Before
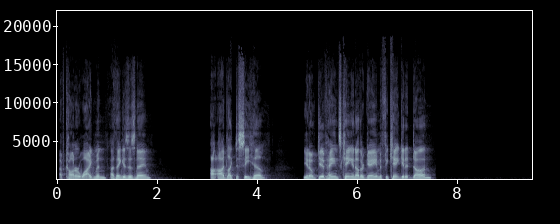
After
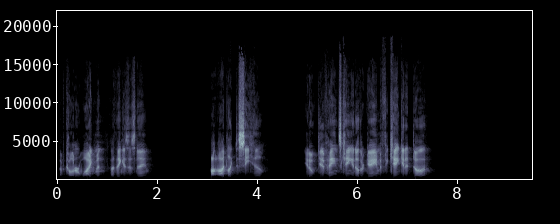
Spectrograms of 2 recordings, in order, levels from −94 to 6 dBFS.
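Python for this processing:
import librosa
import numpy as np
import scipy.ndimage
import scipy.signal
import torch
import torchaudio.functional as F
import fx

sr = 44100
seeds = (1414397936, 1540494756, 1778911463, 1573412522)

y = fx.rider(x, sr, range_db=10, speed_s=0.5)
y = scipy.signal.sosfilt(scipy.signal.butter(8, 1000.0, 'highpass', fs=sr, output='sos'), y)
y = fx.band_widen(y, sr, depth_pct=100)
y = y * librosa.db_to_amplitude(-3.0)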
